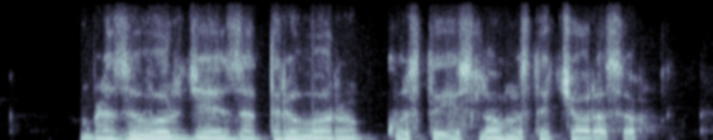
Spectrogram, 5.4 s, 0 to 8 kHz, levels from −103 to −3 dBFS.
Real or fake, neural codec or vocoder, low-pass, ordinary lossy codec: real; none; 7.2 kHz; Opus, 24 kbps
